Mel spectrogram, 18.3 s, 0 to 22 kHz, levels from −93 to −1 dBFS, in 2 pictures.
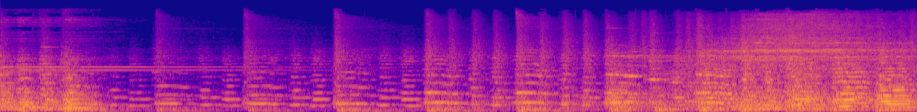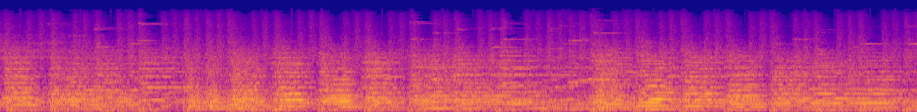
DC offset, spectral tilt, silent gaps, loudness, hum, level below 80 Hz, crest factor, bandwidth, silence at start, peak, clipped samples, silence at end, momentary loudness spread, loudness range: under 0.1%; -5.5 dB/octave; none; -24 LUFS; none; -42 dBFS; 16 dB; 16 kHz; 0 s; -8 dBFS; under 0.1%; 0 s; 14 LU; 10 LU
